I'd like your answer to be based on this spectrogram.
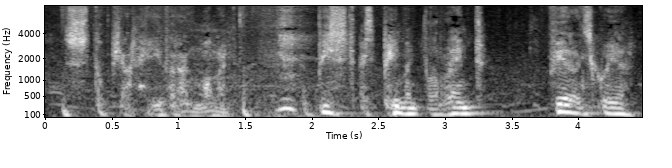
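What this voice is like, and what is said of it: Strong Scottish accent. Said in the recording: “The Scottish accent was throwing me ... the Scottish accent is strong”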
